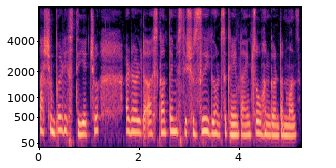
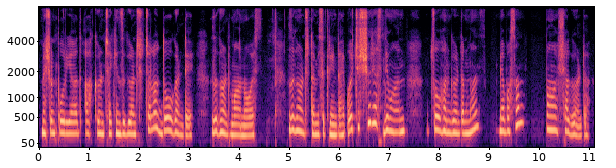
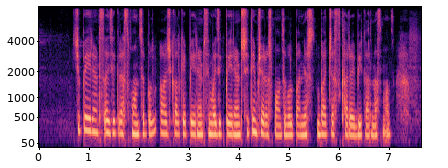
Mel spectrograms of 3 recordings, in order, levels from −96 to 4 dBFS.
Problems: none marked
